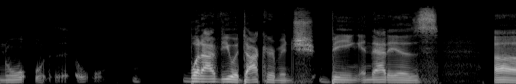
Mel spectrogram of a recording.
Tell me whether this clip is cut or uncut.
uncut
